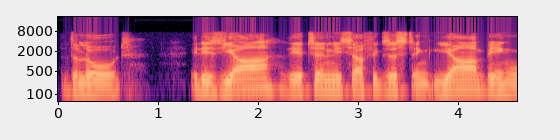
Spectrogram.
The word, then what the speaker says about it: Yah: You can transliterate it differently in different languages, but fundamentally it is Yah, and it is pronounced Yah in all languages.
